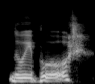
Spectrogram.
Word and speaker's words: Louisbourg: The fortress of Louisbourg did fall, Louisbourg, to try to stick to the French pronunciation, but was returned to the French.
